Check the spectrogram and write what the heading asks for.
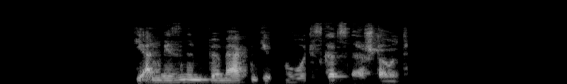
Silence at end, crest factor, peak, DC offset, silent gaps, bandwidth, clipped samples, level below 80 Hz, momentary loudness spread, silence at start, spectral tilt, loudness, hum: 1.6 s; 24 dB; -6 dBFS; under 0.1%; 2.74-2.84 s; 7.8 kHz; under 0.1%; -66 dBFS; 13 LU; 1.35 s; -5 dB/octave; -27 LUFS; none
